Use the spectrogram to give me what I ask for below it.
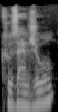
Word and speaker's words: Cousin Jules: It puts me in the mind, in fact, of a film like Cousin Jules. Tell me about my pronunciation there. – That was beautiful.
